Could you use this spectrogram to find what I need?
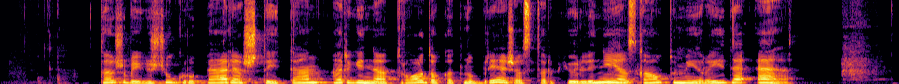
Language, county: Lithuanian, Kaunas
